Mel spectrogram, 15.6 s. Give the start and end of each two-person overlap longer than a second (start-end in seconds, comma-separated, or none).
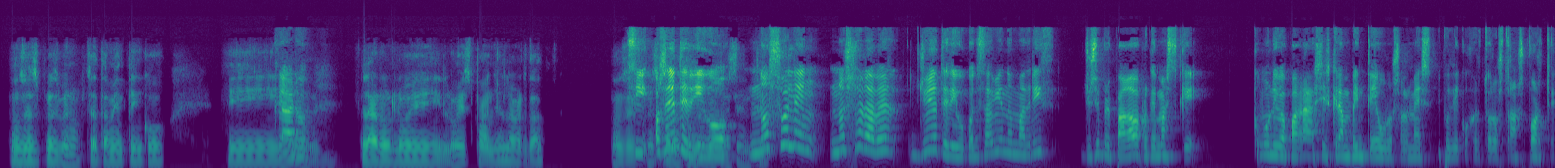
6.2-7.7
